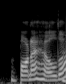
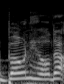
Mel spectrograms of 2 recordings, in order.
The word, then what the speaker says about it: Bonehilda: Bonahilda? Don Lothario. Oh, Bonehilda.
